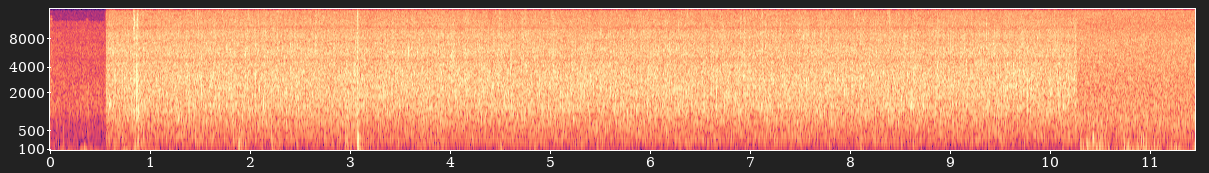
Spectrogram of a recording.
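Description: Steady, even rushing noise that starts abruptly about half a second in, with a single sharp knock about three seconds in; near the end, uneven low thumps and rumbles take over.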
